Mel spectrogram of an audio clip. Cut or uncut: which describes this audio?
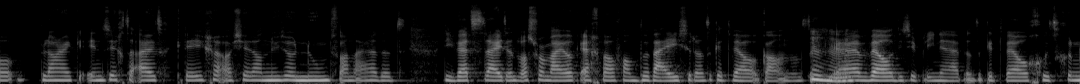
uncut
